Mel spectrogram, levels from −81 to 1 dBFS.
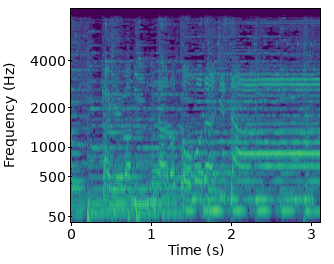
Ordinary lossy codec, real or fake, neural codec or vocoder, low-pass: none; real; none; 7.2 kHz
